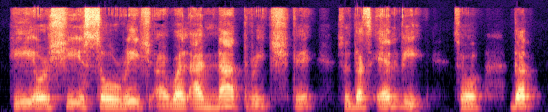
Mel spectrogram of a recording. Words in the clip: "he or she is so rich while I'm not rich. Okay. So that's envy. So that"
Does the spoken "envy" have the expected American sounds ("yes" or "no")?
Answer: yes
